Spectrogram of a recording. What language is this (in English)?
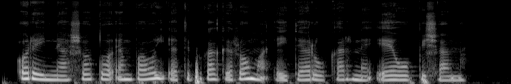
Masai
